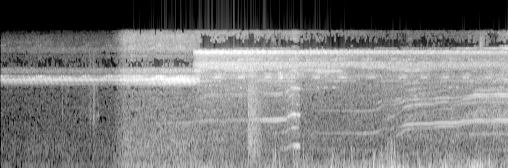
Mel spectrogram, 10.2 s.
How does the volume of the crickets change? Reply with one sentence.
The loudness of the crickets goes up, then down.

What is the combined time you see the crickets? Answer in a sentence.
You can hear the crickets for 10 seconds altogether.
